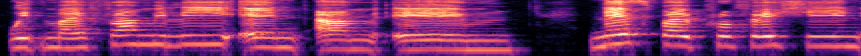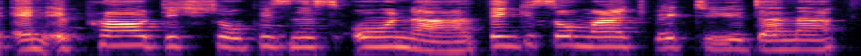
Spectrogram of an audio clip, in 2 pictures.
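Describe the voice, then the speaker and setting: A woman's voice: fairly high pitch, a little slow, sharp tone. An older woman with a Zimbabwean accent, giving a polite, formal self-introduction on a video call. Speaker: nurse and guest.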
